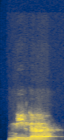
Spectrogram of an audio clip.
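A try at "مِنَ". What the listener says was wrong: This one's getting a little bit heavy again. The first one was better.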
